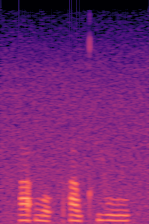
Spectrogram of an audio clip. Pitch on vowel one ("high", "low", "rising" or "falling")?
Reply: high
